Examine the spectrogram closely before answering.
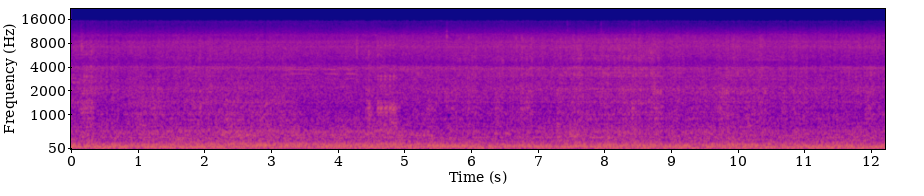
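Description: A vehicle engine rumbles steadily up close as it drives along a road.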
